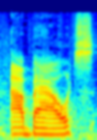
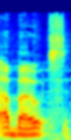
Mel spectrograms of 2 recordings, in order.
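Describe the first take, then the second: First: The vowel has a plain American sound. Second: The vowel has a partly Canadian sound. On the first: "but not about" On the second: "the Michigan O, which is also the Canadian O, which is why I say about"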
